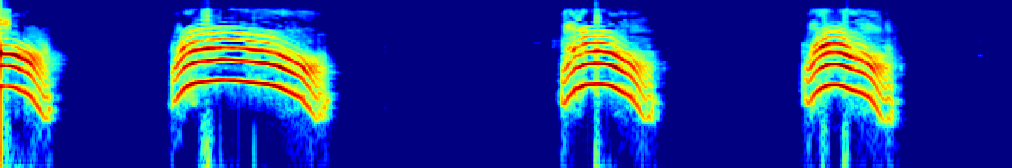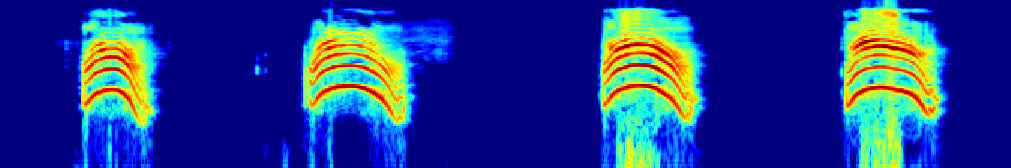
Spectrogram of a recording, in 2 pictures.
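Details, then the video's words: Kitten calling for its mother: clear, high, arching meows with rich harmonics, each rising then falling, repeated roughly every one to two seconds with silent gaps between. "Kitten Sound Calling Her Mom"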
